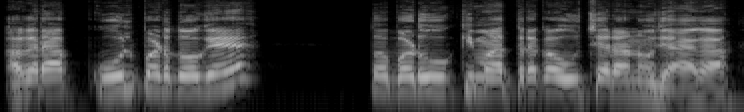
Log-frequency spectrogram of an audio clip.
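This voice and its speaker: A woman with a sing-song, medium-pitched voice teaches children to read, sounding out syllables one at a time and blending them into words. She speaks at normal speed, treats viewers as friends and often asks them questions. The studio-quality recording has no echo.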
